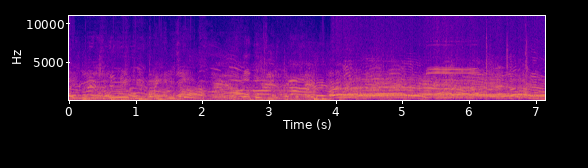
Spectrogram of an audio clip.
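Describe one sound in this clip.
A crowd of football supporters chants and sings outdoors.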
